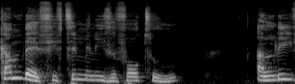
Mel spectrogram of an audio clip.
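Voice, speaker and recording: Lively intonation marks a woman's speech. Her voice is somewhat breathy. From Nigeria, Anambra State. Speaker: street hawker, bereaved mother. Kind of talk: interview testimony.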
